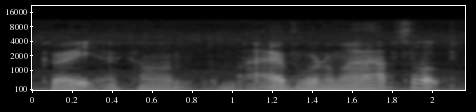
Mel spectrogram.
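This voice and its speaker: A man's voice: medium pitch, monotone, fairly quick, dark tone, lo-fi sound, slight background noise. Guy chatting casually on a livestream. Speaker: live streamer hosting gameplay. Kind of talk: casual livestream chat and gaming commentary.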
